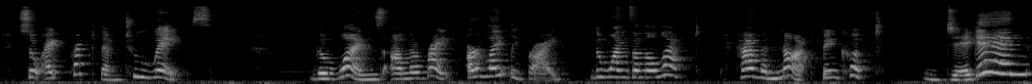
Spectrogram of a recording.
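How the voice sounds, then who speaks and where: Putting on a character voice, a woman talks at a fairly slow pace with an extremely high pitch and very wide pitch swings. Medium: read story.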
